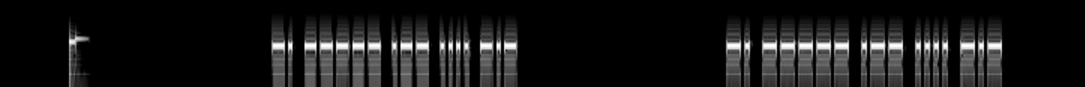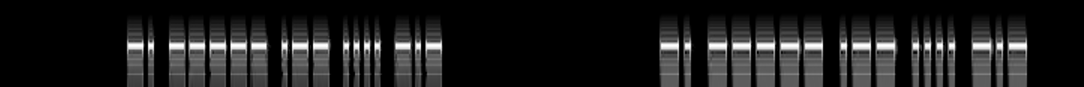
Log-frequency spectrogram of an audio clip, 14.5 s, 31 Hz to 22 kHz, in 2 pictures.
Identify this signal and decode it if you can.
Morse code, heard as a keyed tone, about 36 wpm, 700 Hz. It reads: N0WHK N0WHK N0WHK N0WHK
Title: Speed Racing - USA 1x3 Call Signs 30wpm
